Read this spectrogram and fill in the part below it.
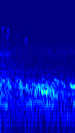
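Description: A pigeon, one of several bred for high flying, gives a soft, low, continuous cooing at close range.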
